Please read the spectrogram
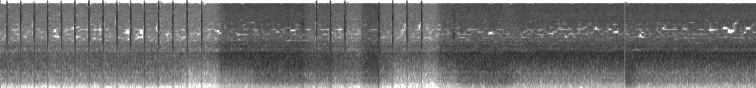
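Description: Hand hammer striking hot steel on an anvil in quick runs of blows during forging: one run in the first two seconds and a short one around the middle. Between and after the runs there is a steady rushing roar, as from the forge burner.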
